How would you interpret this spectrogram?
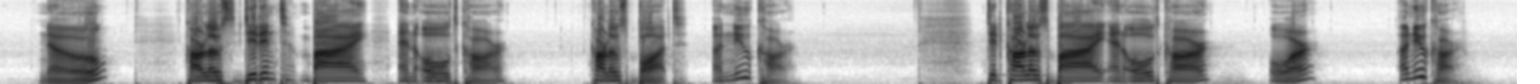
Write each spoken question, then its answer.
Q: Did Carlos buy an old car or a new car?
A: A new car. Carlos bought a new car.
